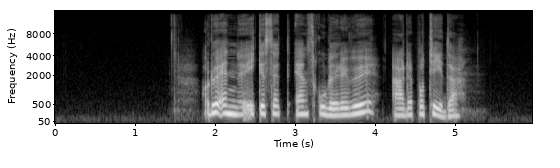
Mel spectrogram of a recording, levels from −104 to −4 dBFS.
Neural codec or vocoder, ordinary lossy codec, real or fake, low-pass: none; none; real; 14.4 kHz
